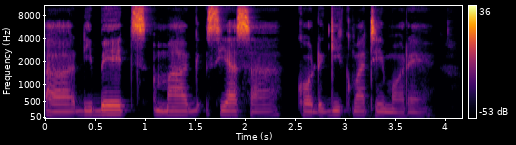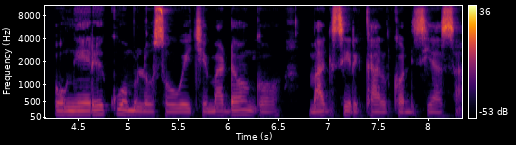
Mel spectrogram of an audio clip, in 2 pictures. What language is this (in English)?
Luo (Kenya and Tanzania)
